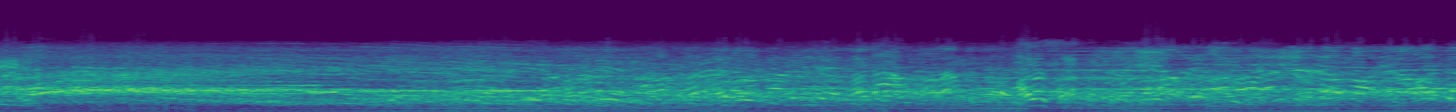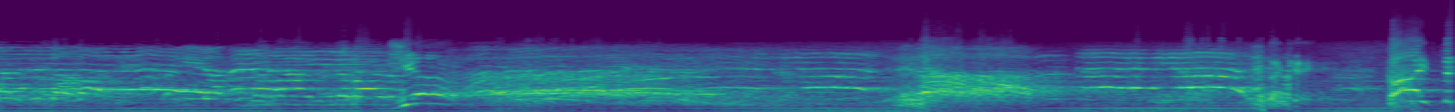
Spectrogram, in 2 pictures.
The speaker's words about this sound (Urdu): لیکن اس وقت سب مل کر حسینی نعرہ لگائے, پورے دونوں ہاتھ بلند کر کے تاریخ کا نعرہ حیدری.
